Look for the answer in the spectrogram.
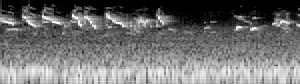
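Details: Peleci (Oriental white-eye) training song in ngeriwik style: quick high squeaky chirps about three per second, fading briefly then resuming with sharp whistled notes, over a low hum.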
